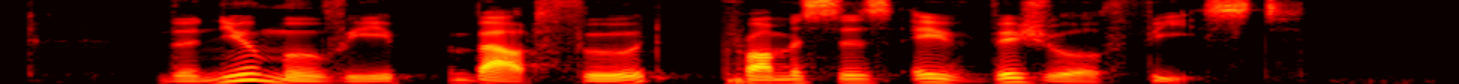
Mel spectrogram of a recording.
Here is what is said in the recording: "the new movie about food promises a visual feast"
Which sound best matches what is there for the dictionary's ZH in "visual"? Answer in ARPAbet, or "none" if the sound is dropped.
ZH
